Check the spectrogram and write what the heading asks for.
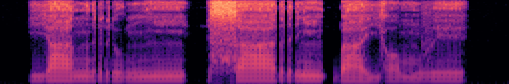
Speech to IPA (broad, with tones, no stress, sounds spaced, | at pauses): j aː˦ n r u˨ ŋ ĩ˦ | s aː˦ r ĩ˦ ɓ a˨ j ɔ˨ m β ɪ˦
